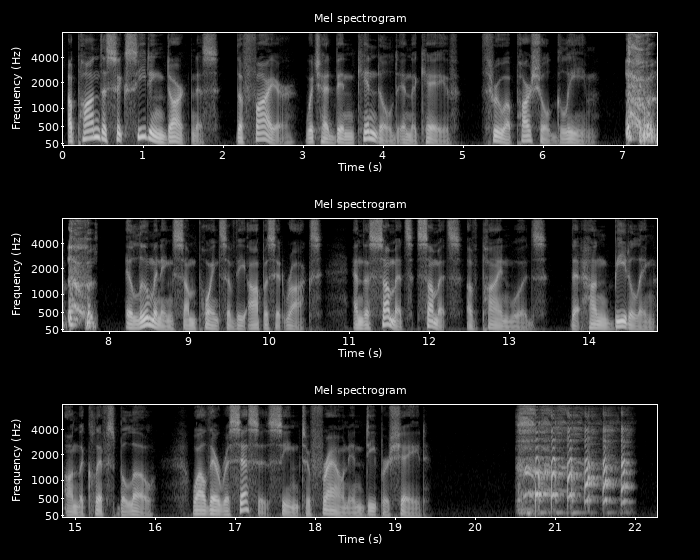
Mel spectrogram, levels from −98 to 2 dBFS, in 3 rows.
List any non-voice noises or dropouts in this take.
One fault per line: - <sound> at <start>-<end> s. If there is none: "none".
- cough at 7.0-7.9 s
- laugh at 20.5-22.1 s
